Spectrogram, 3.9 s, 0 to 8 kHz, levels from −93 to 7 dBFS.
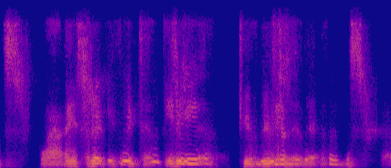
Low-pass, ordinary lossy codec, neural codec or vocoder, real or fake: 7.2 kHz; Opus, 16 kbps; codec, 16 kHz, 0.5 kbps, FreqCodec, smaller model; fake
